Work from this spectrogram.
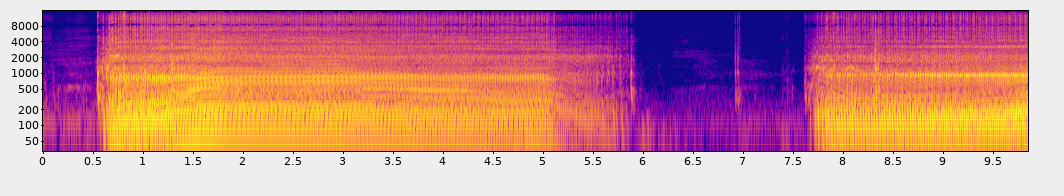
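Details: Weed Eater BV1650 two-stroke blower vac, curb find, after carburetor rebuild, new fuel filter, purge bulb and fuel lines, on fresh 40:1 mix: fires and holds a steady high buzz, dies briefly, restarts and runs evenly; normal running.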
